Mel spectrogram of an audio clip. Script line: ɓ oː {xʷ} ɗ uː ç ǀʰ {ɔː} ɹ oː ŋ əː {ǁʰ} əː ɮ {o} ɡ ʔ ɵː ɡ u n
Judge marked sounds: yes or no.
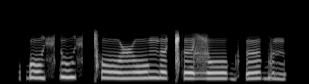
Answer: no, no, yes, no

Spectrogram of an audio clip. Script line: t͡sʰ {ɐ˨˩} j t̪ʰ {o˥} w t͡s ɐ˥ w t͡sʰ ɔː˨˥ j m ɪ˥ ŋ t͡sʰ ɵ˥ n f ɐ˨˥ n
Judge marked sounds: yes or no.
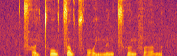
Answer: no, yes

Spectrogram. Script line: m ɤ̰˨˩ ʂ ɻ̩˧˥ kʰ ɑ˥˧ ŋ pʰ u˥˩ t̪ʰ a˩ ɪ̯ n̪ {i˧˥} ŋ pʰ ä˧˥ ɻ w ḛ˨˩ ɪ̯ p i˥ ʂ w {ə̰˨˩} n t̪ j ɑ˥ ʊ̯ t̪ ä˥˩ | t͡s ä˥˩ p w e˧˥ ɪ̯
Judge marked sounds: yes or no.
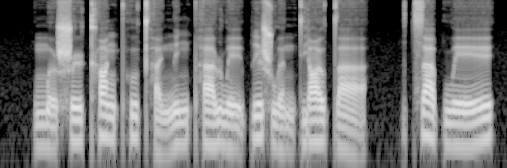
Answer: yes, yes

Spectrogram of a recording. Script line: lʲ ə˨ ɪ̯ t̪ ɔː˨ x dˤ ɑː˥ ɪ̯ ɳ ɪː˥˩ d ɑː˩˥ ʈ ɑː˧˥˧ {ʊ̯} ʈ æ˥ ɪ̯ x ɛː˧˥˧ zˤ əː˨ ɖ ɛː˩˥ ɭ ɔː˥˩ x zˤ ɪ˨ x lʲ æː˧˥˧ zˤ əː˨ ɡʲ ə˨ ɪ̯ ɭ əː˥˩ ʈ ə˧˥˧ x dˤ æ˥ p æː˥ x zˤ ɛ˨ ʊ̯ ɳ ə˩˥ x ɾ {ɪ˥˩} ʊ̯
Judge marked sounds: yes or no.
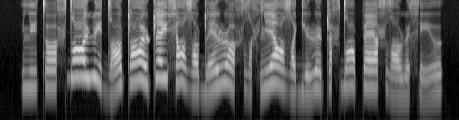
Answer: yes, no

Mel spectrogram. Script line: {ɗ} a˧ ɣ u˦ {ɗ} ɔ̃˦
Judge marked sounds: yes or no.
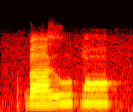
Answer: no, no

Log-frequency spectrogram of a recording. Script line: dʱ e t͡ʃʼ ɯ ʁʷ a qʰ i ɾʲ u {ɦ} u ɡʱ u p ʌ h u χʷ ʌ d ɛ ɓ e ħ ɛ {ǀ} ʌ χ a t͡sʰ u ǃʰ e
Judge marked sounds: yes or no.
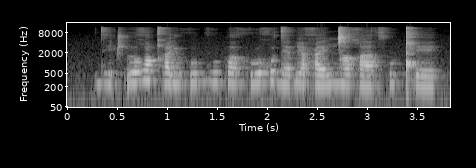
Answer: no, no

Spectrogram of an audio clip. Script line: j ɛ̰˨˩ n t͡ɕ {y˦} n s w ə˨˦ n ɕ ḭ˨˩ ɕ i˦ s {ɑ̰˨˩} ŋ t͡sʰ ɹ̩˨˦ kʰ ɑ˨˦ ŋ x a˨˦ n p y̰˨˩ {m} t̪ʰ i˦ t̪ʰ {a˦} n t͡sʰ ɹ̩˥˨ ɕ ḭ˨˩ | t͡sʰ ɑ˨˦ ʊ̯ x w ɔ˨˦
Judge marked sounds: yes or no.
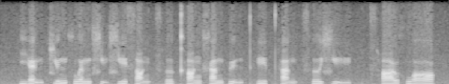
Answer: yes, yes, no, no

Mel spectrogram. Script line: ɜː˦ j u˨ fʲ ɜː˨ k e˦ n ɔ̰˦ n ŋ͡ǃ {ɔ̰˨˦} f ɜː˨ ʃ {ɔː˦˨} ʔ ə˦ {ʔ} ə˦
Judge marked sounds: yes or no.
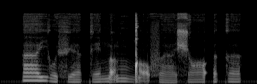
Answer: yes, no, no

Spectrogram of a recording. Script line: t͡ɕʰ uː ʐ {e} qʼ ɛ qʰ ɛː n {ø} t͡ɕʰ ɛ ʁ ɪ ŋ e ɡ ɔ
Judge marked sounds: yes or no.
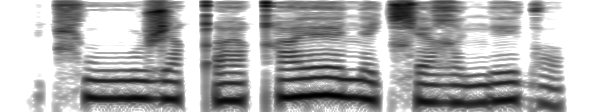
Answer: yes, no

